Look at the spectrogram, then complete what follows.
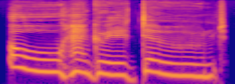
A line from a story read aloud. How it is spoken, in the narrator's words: moaned Hermione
